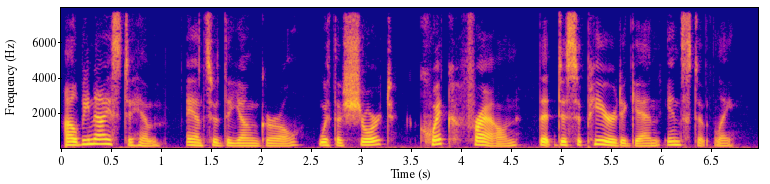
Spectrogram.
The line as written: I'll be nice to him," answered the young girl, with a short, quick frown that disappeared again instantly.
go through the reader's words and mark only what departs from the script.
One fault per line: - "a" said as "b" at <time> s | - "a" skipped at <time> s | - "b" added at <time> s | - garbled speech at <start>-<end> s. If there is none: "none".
none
